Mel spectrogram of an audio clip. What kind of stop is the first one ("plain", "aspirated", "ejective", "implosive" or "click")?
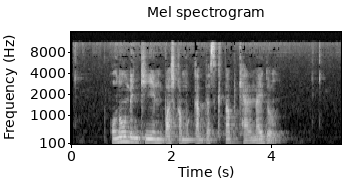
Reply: plain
